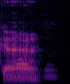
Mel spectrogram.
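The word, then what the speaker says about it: Borgeet: music, Bihu Sangeet, and Borgit, if I'm not like pronouncing it wrong. Borgit. Oh, it's more like Borgit. Borgit, like Kobe.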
